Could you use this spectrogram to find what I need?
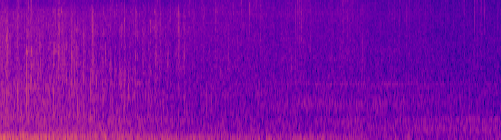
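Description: An explosion booms and a low rumble slowly fades.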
